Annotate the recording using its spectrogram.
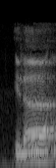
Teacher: الى لام باریک ہے، 2 حرکات لمبا ہے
